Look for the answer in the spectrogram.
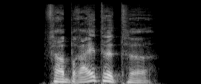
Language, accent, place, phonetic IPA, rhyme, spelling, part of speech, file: German, Germany, Berlin, [fɛɐ̯ˈbʁaɪ̯tətə], -aɪ̯tətə, verbreitete, adjective, De-verbreitete.ogg
- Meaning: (verb) inflection of verbreitet: 1. strong/mixed nominative/accusative feminine singular 2. strong nominative/accusative plural 3. weak nominative all-gender singular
